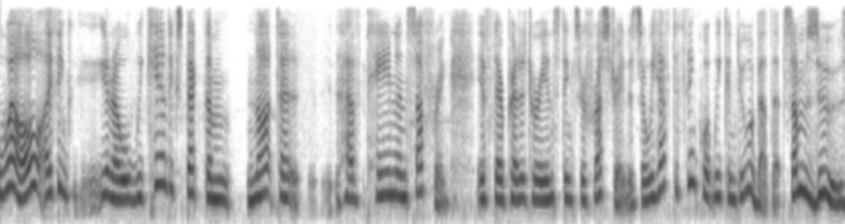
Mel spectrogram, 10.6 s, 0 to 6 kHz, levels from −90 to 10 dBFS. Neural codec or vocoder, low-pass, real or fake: none; 5.4 kHz; real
